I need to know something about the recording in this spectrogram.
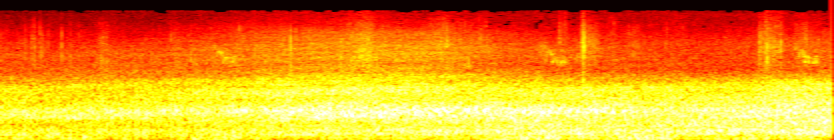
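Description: A car going by on the road, its noise growing louder over the first two seconds or so and then holding steady.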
